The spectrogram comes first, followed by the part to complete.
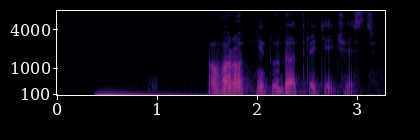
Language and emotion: Russian, neutral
